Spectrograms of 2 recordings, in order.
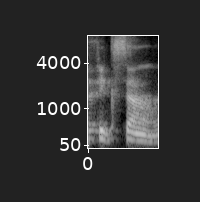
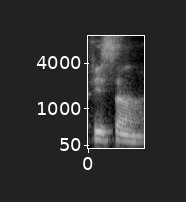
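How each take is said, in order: First: The middle consonant is pronounced as 'ks'. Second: The middle consonant is pronounced as 's'. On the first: This is how outsiders say the name. The speaker calls it wrong. "You don't say fixin" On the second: This is how locals say the name. The speaker calls it right. "You say fissin"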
